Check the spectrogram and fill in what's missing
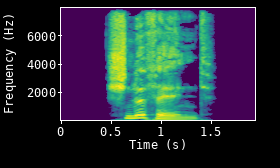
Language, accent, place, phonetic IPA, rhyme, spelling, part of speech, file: German, Germany, Berlin, [ˈʃnʏfl̩nt], -ʏfl̩nt, schnüffelnd, verb, De-schnüffelnd.ogg
- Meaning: present participle of schnüffeln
